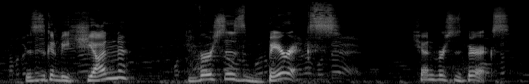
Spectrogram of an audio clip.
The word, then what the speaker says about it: HyuN: hyun um which uh his name is actually hyun uh not human i think i probably pronounced it hewn in the past but now that i know how to pronounce korean i can look at his korean name and it is actually so there you go his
